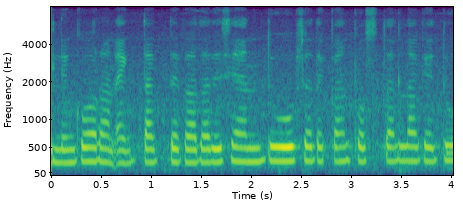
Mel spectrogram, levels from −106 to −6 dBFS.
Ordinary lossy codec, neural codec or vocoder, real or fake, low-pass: none; none; real; none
